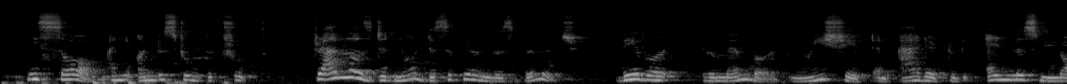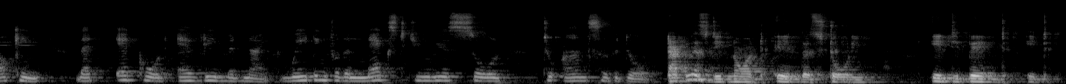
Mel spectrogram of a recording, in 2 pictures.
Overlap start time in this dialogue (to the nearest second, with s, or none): none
